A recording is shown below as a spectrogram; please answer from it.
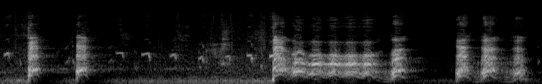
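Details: During feeding of rescued mother dogs and puppies, two sharp barks open, then faint high whines, a dense run of rapid barking and a final pair of yips.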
